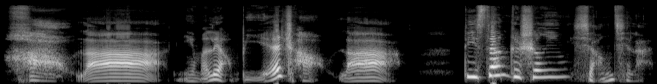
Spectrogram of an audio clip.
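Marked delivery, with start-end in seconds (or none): 0.1-4.0 low, slow, drawn-out plea; slow, low voice of the patient one; weary peacemaker. A narrator's reading. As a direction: drag it out to calm two squabblers. Third head calms the quarrel.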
